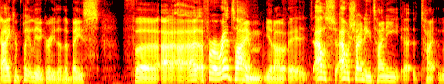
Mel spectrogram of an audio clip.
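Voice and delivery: stuttering, stammering speech. Agreeing that the bass outshines the guitar, stuttering. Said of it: "My stuttering is just at the top of its game today".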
